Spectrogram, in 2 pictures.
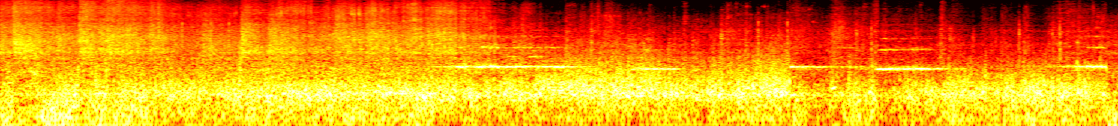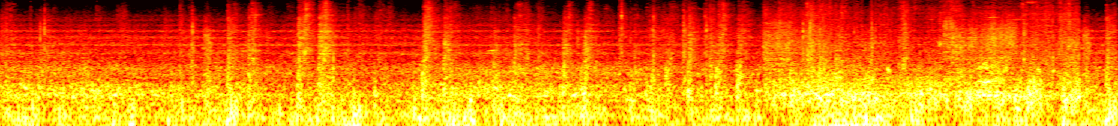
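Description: Passenger train of the Kuranda Scenic Railway running along the track, heard from aboard: steady rolling and clatter of the carriages, with several short high-pitched squeals in the middle and a heavier low rumble from about halfway on.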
